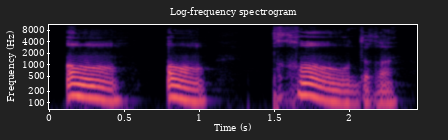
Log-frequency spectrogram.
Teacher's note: combination of E and N, it's what we call nasal, so it goes in your nose and it's en, prendre, okay, don't insist on the final E.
